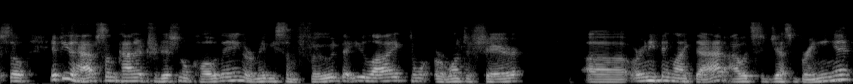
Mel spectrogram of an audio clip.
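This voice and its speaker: A man's fairly high, somewhat breathy voice with a dark, mellow tone, an American accent, lively intonation and a moderate pace. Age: 40s. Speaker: international student advisor. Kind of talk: online info session. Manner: casual, conversational.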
